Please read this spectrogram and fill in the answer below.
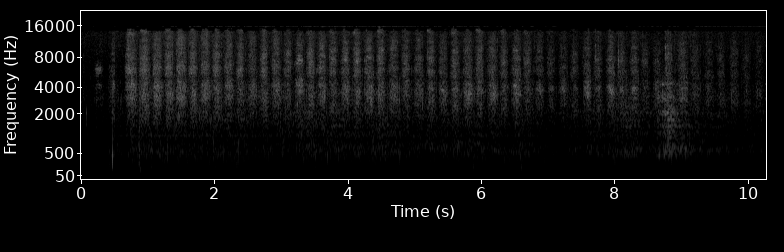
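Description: Hand balloon pump inflating a foil balloon: faint, rapid, even puffs of air, about six a second, stopping near the end.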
